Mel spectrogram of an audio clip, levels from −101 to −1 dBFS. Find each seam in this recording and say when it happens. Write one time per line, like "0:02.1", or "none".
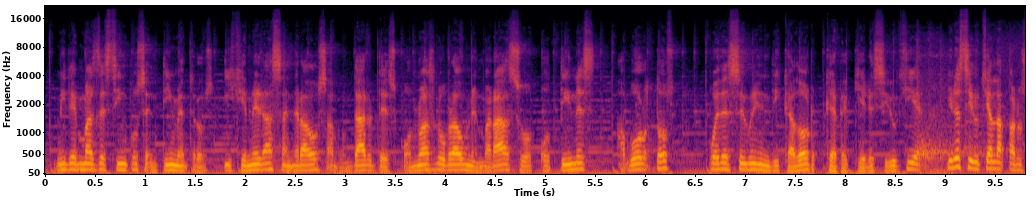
0:08.9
